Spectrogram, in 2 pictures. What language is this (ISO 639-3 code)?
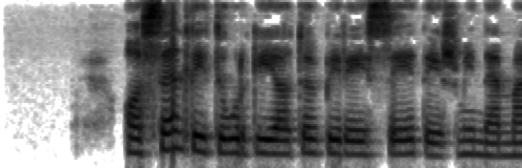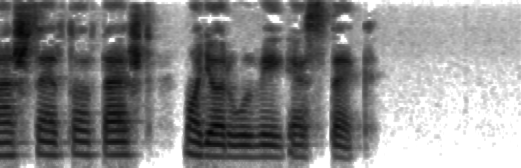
hun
